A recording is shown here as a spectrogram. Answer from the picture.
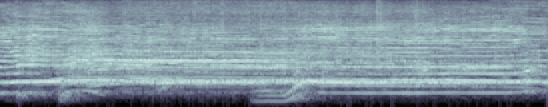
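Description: Voices holding long drawn-out shouted notes over a crowd. One high shout carries on steadily, and a second, lower voice slides up to join it about halfway through and holds.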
